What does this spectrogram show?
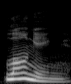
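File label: "longing", English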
